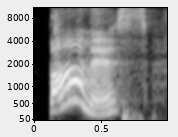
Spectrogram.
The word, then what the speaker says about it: Bombus: Bombus, remember it rhymes with Thomas, and that makes me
